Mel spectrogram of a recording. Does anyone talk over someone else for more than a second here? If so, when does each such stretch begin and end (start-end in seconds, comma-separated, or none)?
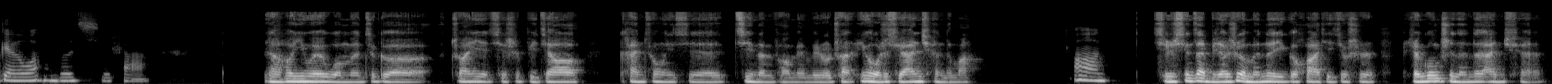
none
